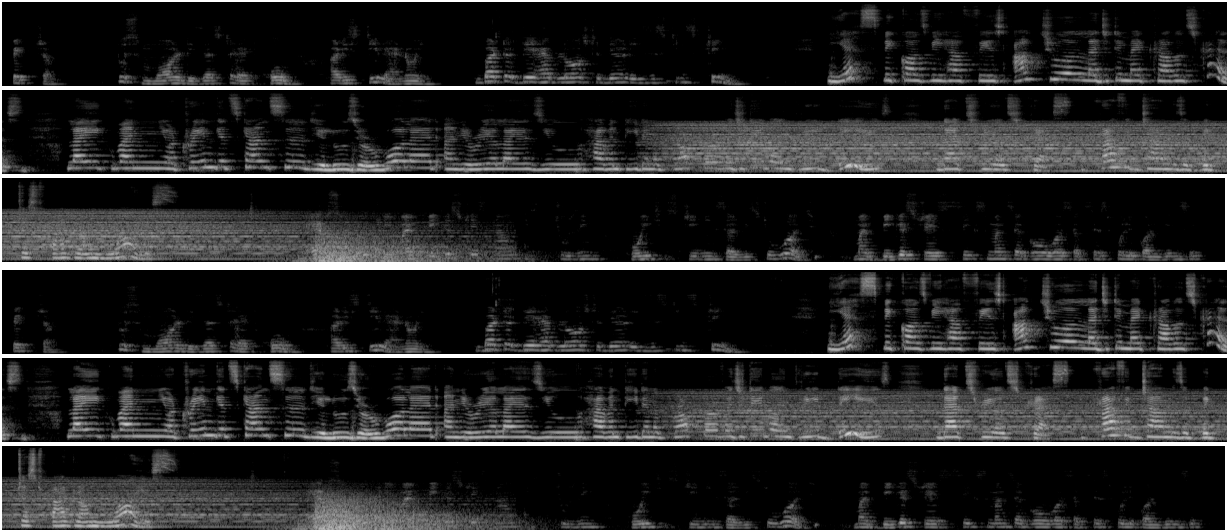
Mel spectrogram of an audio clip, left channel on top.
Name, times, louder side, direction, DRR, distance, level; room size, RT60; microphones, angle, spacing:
voice 1, 0.1-0.6 1.2-2.9 3.3-4.3 4.7-7.4 27.5-30.5 30.8-32.6 33.0-36.4, left 1 dB, 65° left, 3.9 m, -41 dB
voice 2, 8.3-22.9 23.2-26.1, right 3 dB, 25° right, 0.6 m, -27 dB
sound 1, 18.6-29.6, left 4 dB, 20° left, 0.4 m, -32 dB
Thunder, 27.2-29.5, right 4 dB, 80° right, 0.7 m, -30 dB
7.8 x 4.5 x 3.3 m
head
